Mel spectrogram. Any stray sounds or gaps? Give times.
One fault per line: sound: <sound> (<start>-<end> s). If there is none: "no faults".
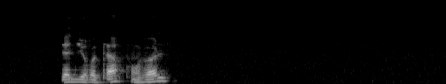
no faults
